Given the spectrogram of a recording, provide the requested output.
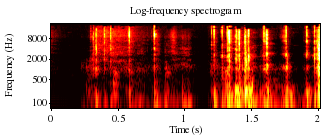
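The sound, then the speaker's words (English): Pages of a new comic book printed on a different kind of paper rustle, first in a few light, scattered crinkles, then a denser burst of crisp paper shuffling near the end. It is fairly quiet, with no talking. “paper, and it's a different kind of paper, like mm, reminiscent of kind of like when I was a kid reading the comics”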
